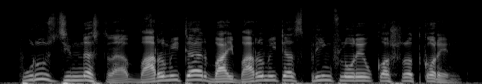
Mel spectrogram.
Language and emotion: Bengali, neutral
